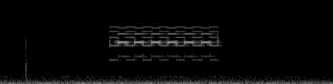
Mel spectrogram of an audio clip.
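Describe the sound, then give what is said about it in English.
A telephone rings with a single burst of rapid, high-pitched electronic trilling pulses lasting about a second, set over a low background hum, with a brief click just before. “Don't answer that.”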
